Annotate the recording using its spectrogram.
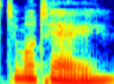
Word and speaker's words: Timothée: Kylie Jenner and Timothy, although I believe the correct pronunciation is Timothée Chalamet. – Timothée. – He is part French and speaks fluent French and has an accent over the first E of his name.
